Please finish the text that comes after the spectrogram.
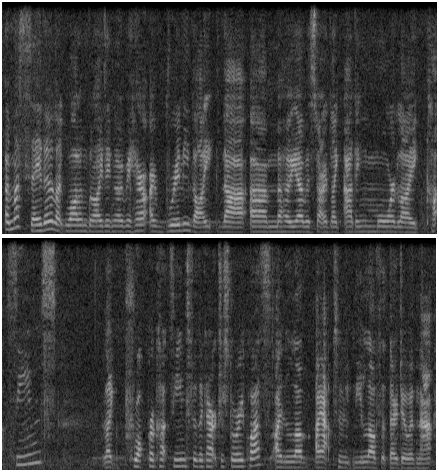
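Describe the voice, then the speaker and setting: A woman's voice: fairly low pitch, normal speed, a little hiss or hum, low-quality recording. A woman giving casual let's play commentary, sarcastic and blunt, with some swearing. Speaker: gaming channel host.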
